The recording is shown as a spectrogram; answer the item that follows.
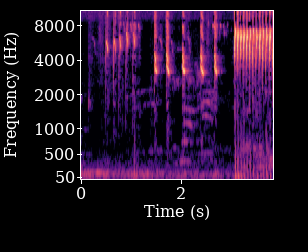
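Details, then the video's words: Olive-backed sunbird (konin) singing actively for a bird-training master recording: soft high notes, then loud sharp chirps about four per second, ending in a rapid harsh buzzing trill. "Masteran Handal ‼️ Konin Gacor Full Tembakan"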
